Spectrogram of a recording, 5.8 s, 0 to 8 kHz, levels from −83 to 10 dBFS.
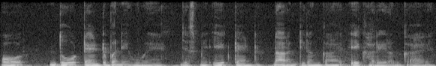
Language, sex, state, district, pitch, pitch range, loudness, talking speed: Hindi, male, Chhattisgarh, Korba, 120 Hz, 100-135 Hz, -15 LUFS, 185 wpm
